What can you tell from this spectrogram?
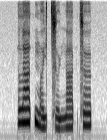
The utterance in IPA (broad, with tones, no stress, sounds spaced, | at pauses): l aː˥ t̚ m ɐ˨˧ j t͡s ɵ˨ ɥ ŋ aː˧ k̚ s œː˥ k̚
